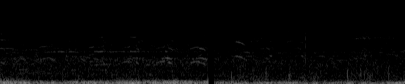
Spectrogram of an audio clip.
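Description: Faint, scattered calls of distant birds over a steady low rumble.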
